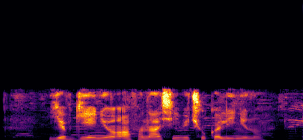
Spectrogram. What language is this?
Russian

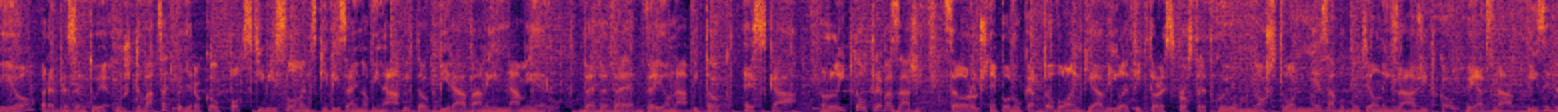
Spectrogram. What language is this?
Slovak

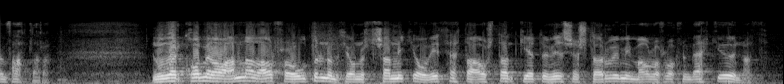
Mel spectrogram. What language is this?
Icelandic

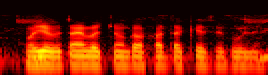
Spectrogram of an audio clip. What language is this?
Hindi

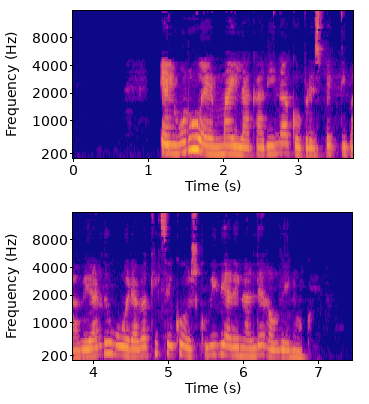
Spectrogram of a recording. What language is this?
Basque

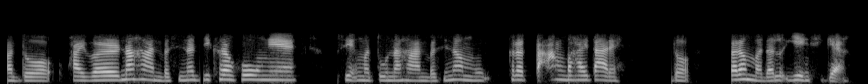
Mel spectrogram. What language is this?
Manipuri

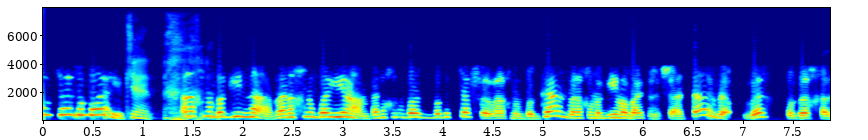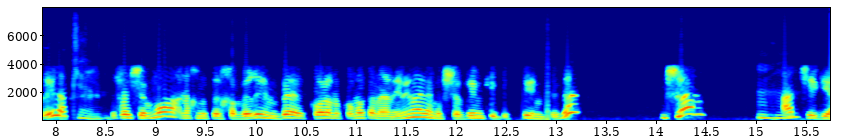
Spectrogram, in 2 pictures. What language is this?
Hebrew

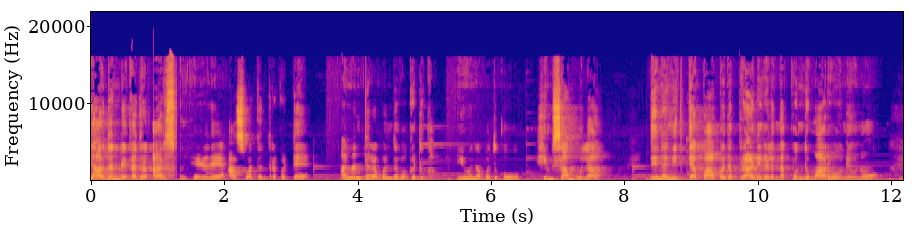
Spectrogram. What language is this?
Kannada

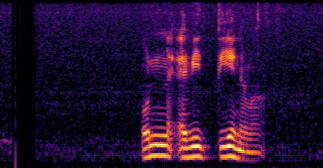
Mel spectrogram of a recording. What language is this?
Sinhala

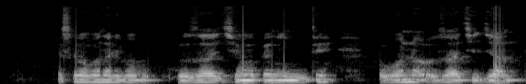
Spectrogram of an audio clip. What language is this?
Kinyarwanda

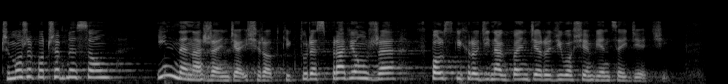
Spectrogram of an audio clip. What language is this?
Polish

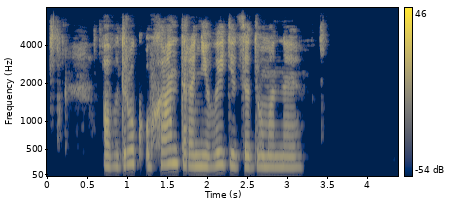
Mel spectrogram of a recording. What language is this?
Russian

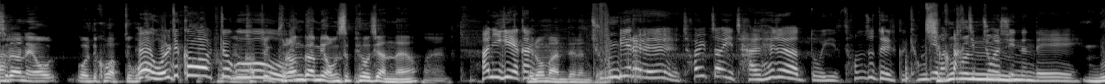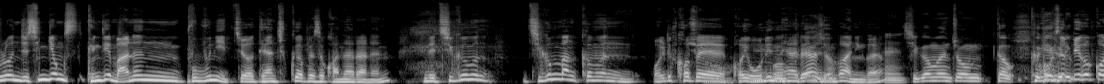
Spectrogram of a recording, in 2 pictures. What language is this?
Korean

